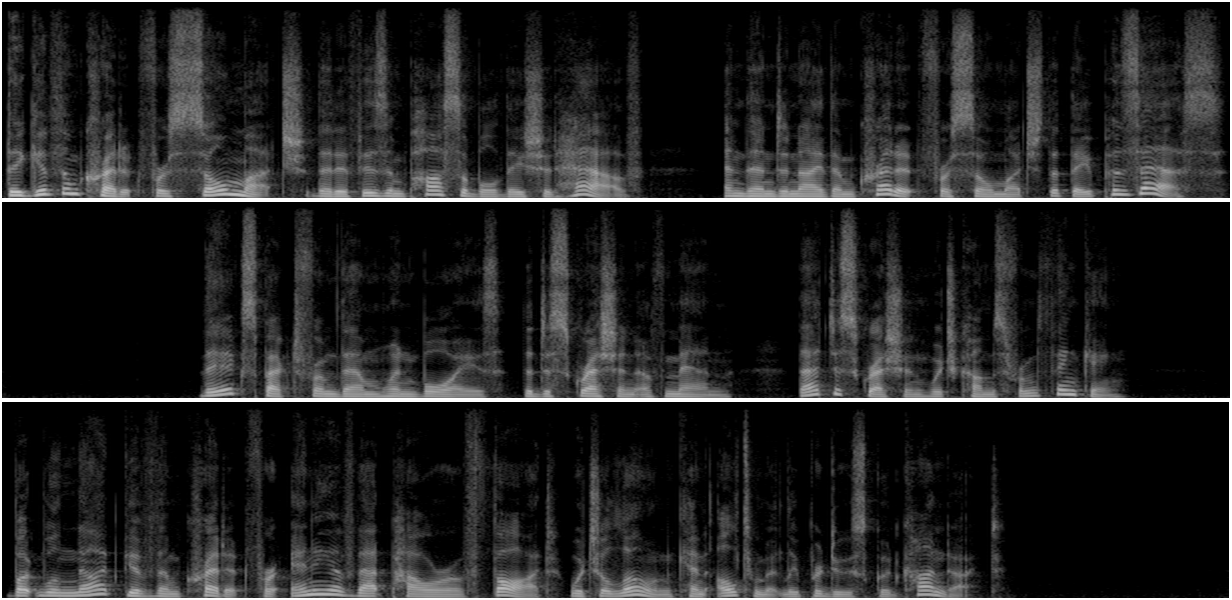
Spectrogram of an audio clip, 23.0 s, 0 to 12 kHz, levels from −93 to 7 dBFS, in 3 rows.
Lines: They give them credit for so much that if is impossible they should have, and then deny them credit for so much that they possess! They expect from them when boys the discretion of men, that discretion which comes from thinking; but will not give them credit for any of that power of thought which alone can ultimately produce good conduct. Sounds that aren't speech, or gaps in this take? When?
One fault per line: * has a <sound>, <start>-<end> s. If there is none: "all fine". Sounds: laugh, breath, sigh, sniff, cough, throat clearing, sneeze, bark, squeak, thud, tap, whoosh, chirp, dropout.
all fine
